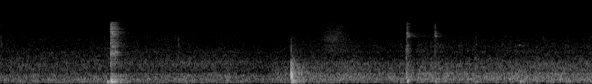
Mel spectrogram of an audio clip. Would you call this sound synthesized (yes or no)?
yes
